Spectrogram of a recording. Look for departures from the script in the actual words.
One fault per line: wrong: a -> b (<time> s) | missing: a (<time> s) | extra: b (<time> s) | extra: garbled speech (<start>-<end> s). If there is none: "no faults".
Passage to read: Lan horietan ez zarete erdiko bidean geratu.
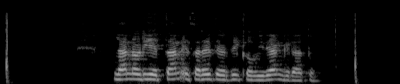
no faults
